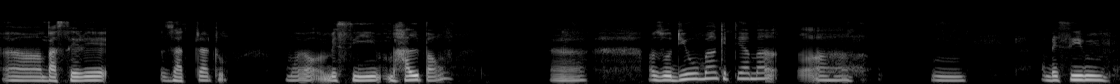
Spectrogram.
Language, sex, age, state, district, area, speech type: Assamese, female, 18-30, Assam, Dibrugarh, rural, spontaneous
